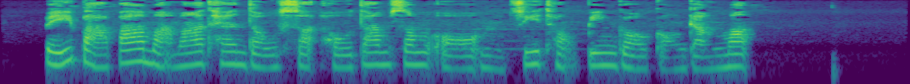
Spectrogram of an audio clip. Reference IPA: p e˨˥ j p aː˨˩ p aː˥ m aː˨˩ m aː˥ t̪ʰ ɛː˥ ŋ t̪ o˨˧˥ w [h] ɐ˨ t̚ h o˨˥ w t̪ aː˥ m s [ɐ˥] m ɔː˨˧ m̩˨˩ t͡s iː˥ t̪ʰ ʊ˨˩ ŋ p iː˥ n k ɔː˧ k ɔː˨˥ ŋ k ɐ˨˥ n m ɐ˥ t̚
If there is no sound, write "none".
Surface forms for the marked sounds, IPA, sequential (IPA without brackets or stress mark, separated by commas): s, ɐ˥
